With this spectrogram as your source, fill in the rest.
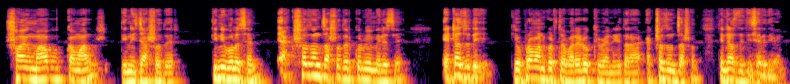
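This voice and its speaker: A man's voice: on the high side, expressive, quick pace. A man from Bangladesh, a political commentator in a casual late-night monologue who poses rhetorical questions and answers them himself.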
